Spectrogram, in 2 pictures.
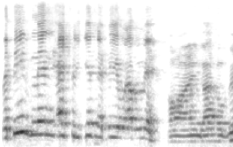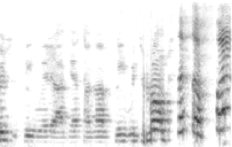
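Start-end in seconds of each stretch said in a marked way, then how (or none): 2.3-5.3 low, lazy mock voice of a guy on the show; mock dumb guy voice. Mocking men on the show, low and dopey. 5.5-6.2 disbelief. Real, not acted. Reacting in disbelief.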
